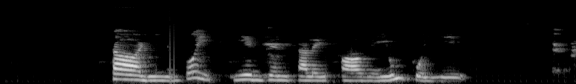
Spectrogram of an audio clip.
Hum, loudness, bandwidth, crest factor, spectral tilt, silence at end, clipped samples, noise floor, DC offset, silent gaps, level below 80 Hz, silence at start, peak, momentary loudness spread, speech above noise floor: none; -18 LUFS; 5.6 kHz; 18 dB; -9.5 dB/octave; 0 s; under 0.1%; -73 dBFS; under 0.1%; none; -70 dBFS; 1.15 s; -2 dBFS; 15 LU; 56 dB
